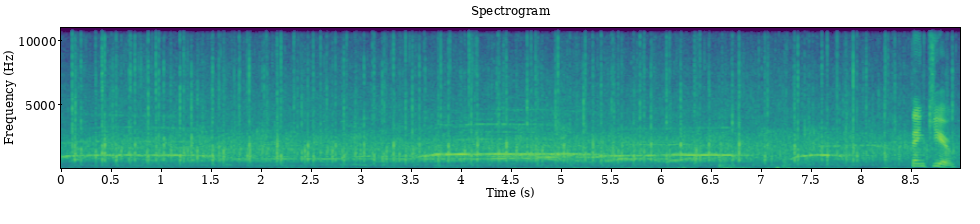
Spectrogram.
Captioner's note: applause, cheering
